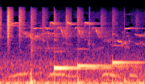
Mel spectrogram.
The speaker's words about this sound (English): But lots of birds twittering.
